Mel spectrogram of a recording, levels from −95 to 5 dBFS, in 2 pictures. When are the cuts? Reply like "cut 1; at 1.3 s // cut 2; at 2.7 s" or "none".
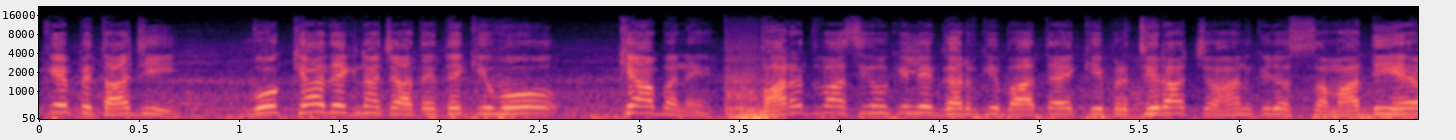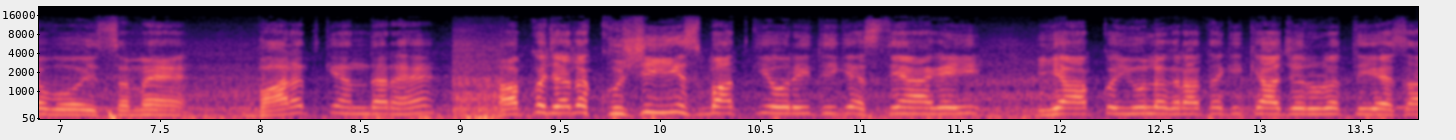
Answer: cut 1; at 3.4 s // cut 2; at 8.9 s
